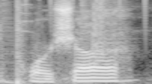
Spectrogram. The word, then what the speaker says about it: Porsche: they uh they kind of know that it's porsha but i've heard porsche and porsche i've heard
